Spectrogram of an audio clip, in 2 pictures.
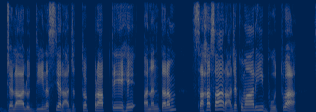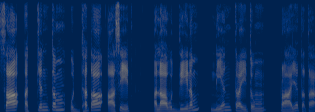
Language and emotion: Sanskrit, neutral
